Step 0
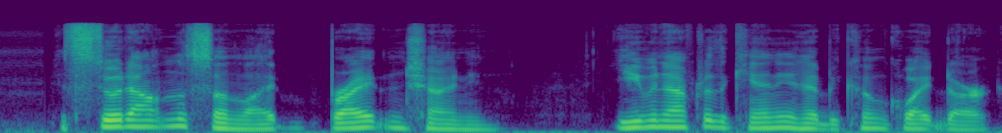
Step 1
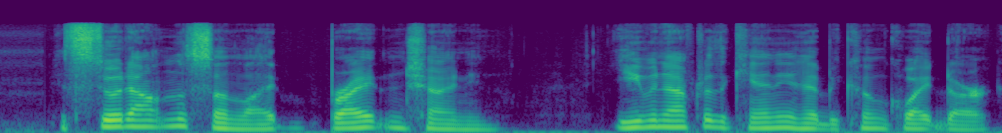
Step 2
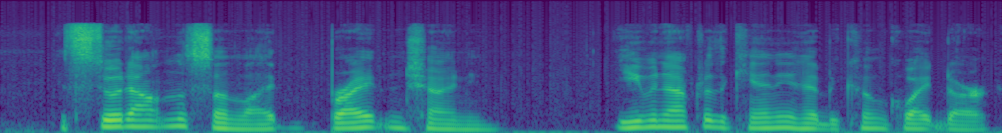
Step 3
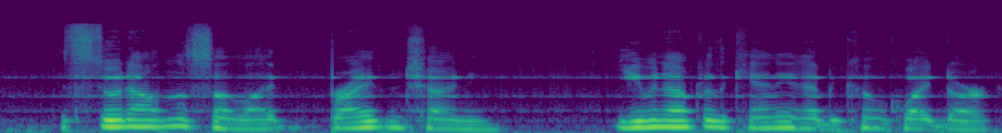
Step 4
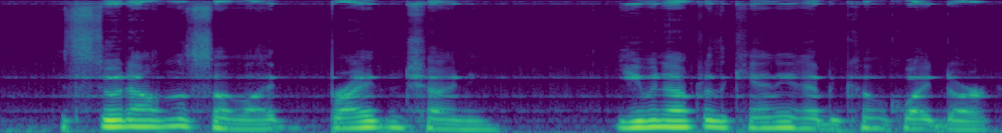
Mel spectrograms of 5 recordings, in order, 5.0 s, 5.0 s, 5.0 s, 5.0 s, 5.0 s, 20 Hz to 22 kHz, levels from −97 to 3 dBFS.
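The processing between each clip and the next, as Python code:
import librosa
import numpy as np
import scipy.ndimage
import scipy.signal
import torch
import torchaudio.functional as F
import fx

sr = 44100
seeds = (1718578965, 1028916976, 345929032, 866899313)

y1 = fx.peak_eq(x, sr, hz=9000.0, db=10.0, octaves=2.5)
y1 = y1 * 10.0 ** (1.0 / 20.0)
y2 = fx.dmg_crackle(y1, sr, seeds[0], per_s=400.0, level_db=-42.0)
y2 = y2 * 10.0 ** (-1.5 / 20.0)
y3 = fx.octave_resonator(y2, sr, note='D', decay_s=0.1)
y3 = y3 * 10.0 ** (5.0 / 20.0)
y4 = (np.kron(y3[::2], np.eye(2)[0]) * 2)[:len(y3)]
y4 = y4 * 10.0 ** (1.5 / 20.0)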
